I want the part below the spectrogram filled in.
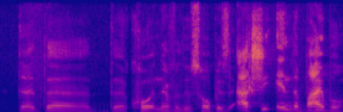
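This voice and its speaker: On a very clean recording with a silent background, a man with an African accent talks at a moderate pace, his medium pitch held in fairly even intonation. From Montreal, Canada (born in Zimbabwe). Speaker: football player and entrepreneur. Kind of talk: talk show interview.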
